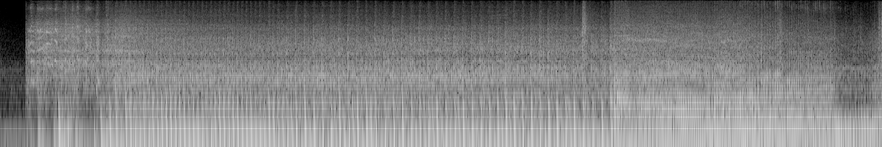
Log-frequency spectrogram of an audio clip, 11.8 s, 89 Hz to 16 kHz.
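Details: KTM 250 SX-F four-stroke dirt bike, after sitting a year, started after an oil change: fires quickly, settles into a steady, even thump and revs cleanly back down; healthy engine, bike works great.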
